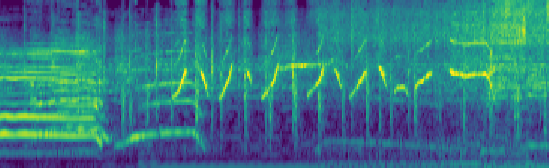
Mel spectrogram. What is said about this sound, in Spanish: ¡Aplausos!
